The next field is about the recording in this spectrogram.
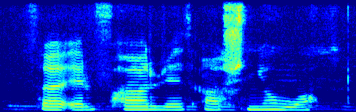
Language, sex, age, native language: Icelandic, male, 10, Icelandic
